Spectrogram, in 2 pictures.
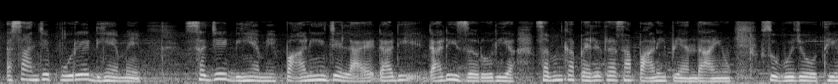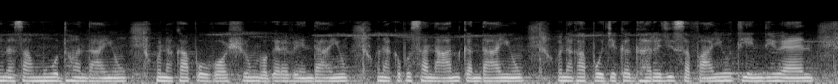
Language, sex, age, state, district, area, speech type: Sindhi, female, 45-60, Delhi, South Delhi, urban, spontaneous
